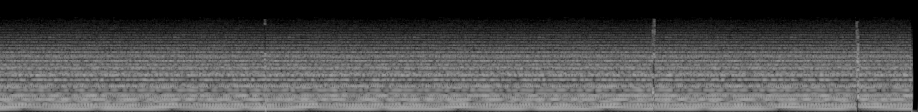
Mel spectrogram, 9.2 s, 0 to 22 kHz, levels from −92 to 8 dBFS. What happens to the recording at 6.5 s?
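A burst of damaged data in the compressed stream runs from 6.52 to 6.56 s. Some stored bytes are wrong there. The decoder misreads those frames, loses sync and hunts for the next valid frame header. The result is a brief, harsh blip.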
